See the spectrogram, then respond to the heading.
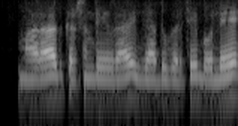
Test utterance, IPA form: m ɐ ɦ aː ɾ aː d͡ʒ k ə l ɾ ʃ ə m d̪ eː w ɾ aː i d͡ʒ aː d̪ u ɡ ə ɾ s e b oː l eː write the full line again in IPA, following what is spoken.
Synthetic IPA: m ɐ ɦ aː ɾ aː d͡ʒ k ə ɾ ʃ ə n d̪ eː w ɾ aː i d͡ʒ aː d̪ u ɡ ə ɾ s e b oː l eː

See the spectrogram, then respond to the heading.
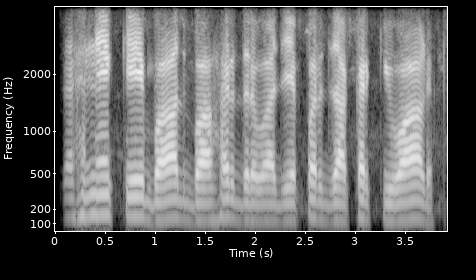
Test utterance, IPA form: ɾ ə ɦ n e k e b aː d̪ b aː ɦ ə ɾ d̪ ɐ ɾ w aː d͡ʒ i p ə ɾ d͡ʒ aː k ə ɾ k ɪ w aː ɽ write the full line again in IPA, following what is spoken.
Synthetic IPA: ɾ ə ɦ n e k e b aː d̪ b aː ɦ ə ɾ d̪ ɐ ɾ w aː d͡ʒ e p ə ɾ d͡ʒ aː k ə ɾ k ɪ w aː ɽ

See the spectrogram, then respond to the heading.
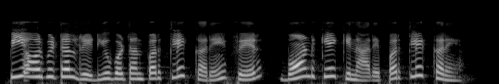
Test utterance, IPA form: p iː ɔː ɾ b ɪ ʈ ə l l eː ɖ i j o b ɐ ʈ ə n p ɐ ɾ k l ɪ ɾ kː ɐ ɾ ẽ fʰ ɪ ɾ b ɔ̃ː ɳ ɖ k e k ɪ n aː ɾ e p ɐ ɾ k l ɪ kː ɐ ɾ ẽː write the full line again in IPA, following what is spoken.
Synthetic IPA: p iː ɔː ɾ b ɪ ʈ ə l ɾ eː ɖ i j o b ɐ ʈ ə n p ɐ ɾ k l ɪ kː ɐ ɾ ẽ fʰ ɪ ɾ b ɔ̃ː ɳ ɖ k e k ɪ n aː ɾ e p ɐ ɾ k l ɪ kː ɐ ɾ ẽː

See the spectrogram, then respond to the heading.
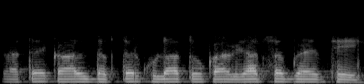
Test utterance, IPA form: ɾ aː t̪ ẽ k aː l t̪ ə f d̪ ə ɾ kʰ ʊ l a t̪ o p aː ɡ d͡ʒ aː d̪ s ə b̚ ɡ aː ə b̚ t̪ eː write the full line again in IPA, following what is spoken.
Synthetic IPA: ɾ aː t̪ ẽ k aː l d̪ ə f t̪ ə ɾ kʰ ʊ l a t̪ o k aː ɡ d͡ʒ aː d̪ s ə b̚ ɡ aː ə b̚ t̪ʰ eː

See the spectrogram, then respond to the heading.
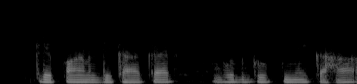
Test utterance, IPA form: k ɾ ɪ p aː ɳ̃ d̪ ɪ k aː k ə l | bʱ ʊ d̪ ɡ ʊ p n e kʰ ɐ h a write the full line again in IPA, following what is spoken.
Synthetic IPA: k ɾ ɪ p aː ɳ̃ d̪ ɪ kʰ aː k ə ɾ | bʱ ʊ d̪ ɡ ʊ p n e k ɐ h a

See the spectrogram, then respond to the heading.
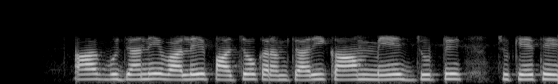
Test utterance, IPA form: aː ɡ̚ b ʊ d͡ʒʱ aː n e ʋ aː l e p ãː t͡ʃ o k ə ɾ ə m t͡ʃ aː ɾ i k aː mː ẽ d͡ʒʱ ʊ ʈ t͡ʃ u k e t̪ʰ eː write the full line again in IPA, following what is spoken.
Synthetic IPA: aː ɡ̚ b ʊ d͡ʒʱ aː n e ʋ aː l e p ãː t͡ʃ o k ə ɾ ə m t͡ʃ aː ɾ i k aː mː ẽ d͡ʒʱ ʊ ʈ t͡ʃ ʊ k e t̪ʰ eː

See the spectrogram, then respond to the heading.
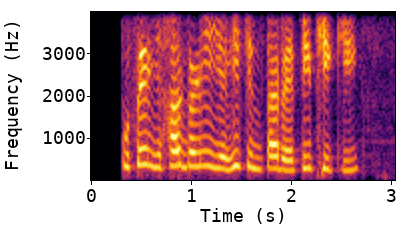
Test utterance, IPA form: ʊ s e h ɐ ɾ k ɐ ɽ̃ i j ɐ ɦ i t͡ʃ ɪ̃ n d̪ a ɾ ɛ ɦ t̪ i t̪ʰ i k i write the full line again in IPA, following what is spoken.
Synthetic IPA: ʊ s e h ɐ ɾ ɡ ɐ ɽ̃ i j ɐ ɦ i t͡ʃ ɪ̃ n t̪ a ɾ ɛ ɦ t̪ i t̪ʰ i k i

